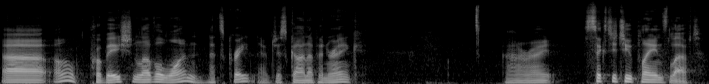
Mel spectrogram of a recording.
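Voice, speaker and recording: A man's voice: on the low side, a little slow. A man giving casual gameplay commentary as a video host, rambling and thinking aloud in a self-deprecating way. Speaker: game developer and video host playing his game.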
